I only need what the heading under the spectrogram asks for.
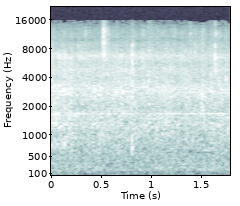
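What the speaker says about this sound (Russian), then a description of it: "Сегодня прохладно, здесь дождик идет." Steady rain falls in cool weather in Abkhazia, a soft, even hiss of drops on surfaces that continues unbroken and fairly faint.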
